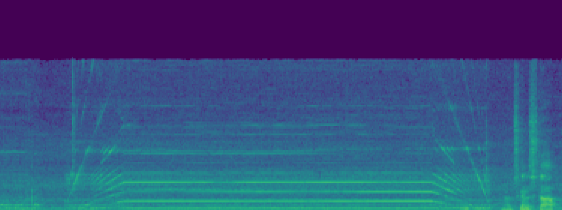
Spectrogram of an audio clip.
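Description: A stepper motor whines, rising in pitch, holding a steady tone, then falling away.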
